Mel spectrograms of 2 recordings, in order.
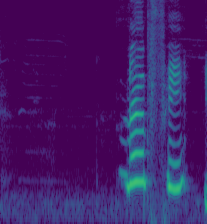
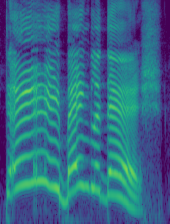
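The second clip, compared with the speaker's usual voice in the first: excited greeting; 10 semitones higher, much slower than usual. Real, not acted. Greeting a chatter's country.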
